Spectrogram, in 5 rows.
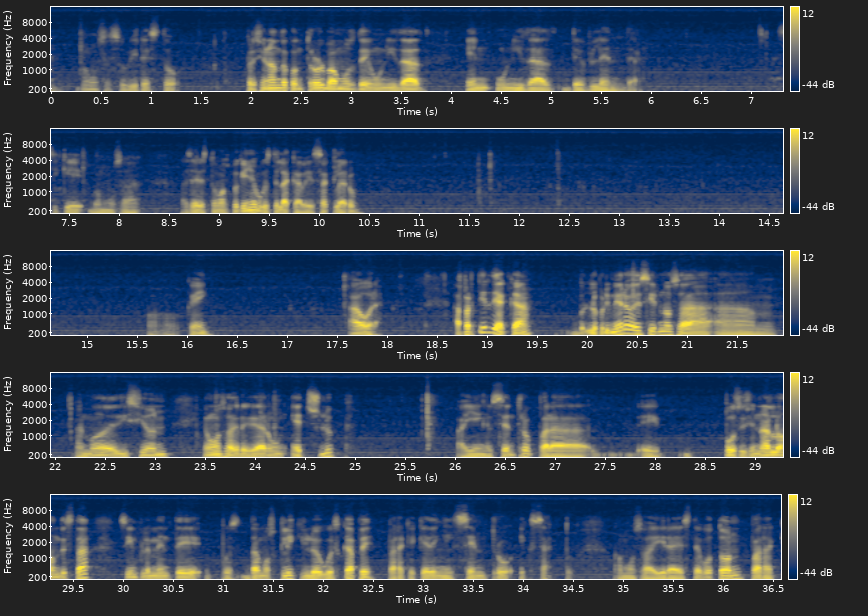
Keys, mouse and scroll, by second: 0.4-1.6 ctrl+drag, 7.6 s, 11.1 click, 11.8-12.4 shift+middle drag, 12.6-13.1 shift+scroll up 3, 13.1-13.4 scroll down 2, 13.8-17.2 middle drag, 17.2-17.7 scroll up 1, 17.7-18.2 shift+middle drag, 18.8-19.4 shift+middle drag, 19.6 shift+middle click, 20.4 Tab, 24.0 ctrl+r, 25.3 click, 25.6 Escape.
